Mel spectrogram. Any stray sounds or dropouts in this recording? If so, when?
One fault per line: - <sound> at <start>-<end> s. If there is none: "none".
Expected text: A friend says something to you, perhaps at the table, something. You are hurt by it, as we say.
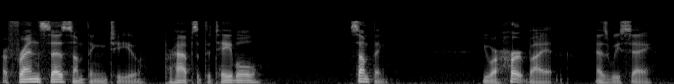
none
